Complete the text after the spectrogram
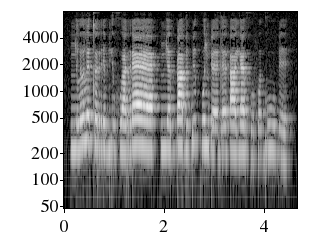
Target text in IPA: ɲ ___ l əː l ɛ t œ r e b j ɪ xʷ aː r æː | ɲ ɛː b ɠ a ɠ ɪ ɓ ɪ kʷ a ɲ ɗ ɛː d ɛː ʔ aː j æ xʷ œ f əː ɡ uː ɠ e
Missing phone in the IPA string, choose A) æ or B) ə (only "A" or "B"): B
